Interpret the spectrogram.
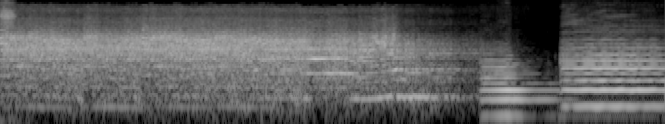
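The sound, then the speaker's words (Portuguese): A monster roar created by composer Akira Ifukube by rubbing a resin-coated leather glove along double bass strings: a long, harsh, grinding screech, then two shrill, strongly harmonic bellows separated by a brief gap. No talking. “Na realidade, Ifukube utilizou um contrabaixo e usou uma luva de couro revestida com resina para criar atrito. Então ele esfregou a luva nas cordas do contrabaixo para criar esse som.”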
